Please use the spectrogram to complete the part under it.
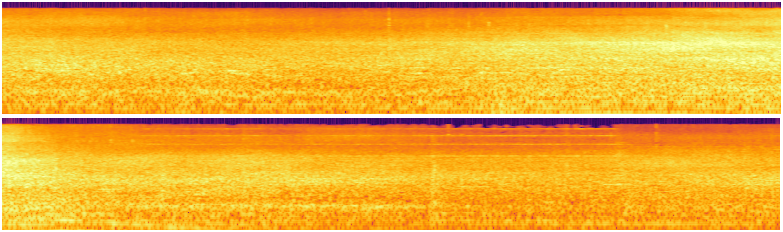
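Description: City traffic rumbles steadily along a street outdoors.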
